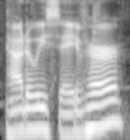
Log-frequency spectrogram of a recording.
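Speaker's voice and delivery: normal talking voice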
